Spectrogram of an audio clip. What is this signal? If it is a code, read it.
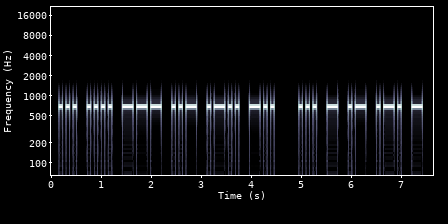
Morse code, heard as a keyed tone, about 17 wpm, 700 Hz. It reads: SHOULD START
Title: Sentences from Top 1100 Words 17wpm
